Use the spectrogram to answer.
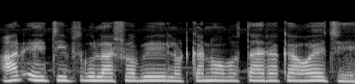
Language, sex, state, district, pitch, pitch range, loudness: Bengali, male, Assam, Hailakandi, 175 Hz, 170-180 Hz, -16 LUFS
